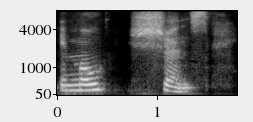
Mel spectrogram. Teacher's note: esse e vai ter bem um som de i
